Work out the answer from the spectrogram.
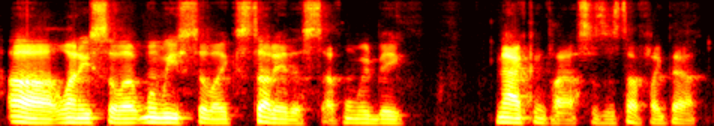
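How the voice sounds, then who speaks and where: A man co-hosting a live stream, chatting casually, rambling and laughing often, and breaking into quick character voices. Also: fairly low pitch, steady tone, a bit bright. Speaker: co-host. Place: home setup for a live stream. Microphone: desk mic for a live stream.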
